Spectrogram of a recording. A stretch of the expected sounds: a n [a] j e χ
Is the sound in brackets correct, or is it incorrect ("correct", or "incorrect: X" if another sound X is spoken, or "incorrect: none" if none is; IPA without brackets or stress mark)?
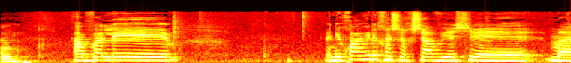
incorrect: i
